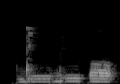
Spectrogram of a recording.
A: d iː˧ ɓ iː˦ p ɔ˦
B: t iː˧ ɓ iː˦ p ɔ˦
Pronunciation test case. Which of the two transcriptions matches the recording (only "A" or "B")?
A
